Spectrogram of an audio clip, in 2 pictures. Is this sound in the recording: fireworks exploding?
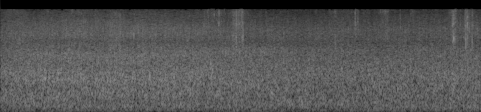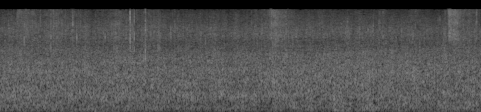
no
